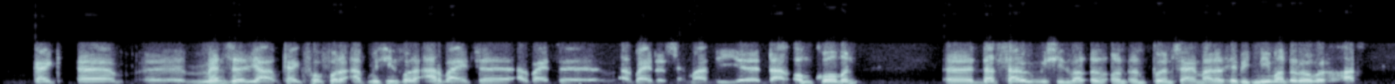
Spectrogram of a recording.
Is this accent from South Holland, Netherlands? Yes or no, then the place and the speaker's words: no; Groningen, Netherlands; accent: Gronings; Dat blijft gewoon Senegalees in mij. Dat wil niet zeggen dat ik niet geïntegreerd ben. Hoor. Ik ben, ik praat zelf een beetje Gronings, omdat ik uit Groningen kom. Maar ik woon in Groningen natuurlijk. Dus, zit ik wel een beetje Senegal.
